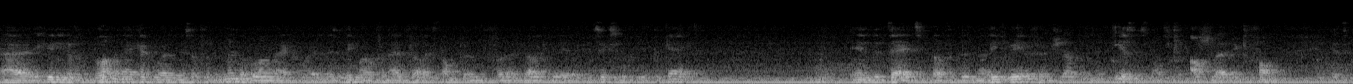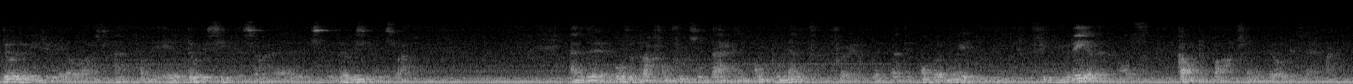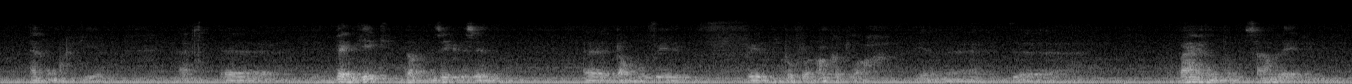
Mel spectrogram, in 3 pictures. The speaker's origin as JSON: {"language": "Dutch", "town": "Amsterdam", "region": "North Holland", "country": "Netherlands", "said": "ik als Amsterdammer, als functionalist naar Nieuw-Guinea vertrok en dat ik als structuralist terugkwam."}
